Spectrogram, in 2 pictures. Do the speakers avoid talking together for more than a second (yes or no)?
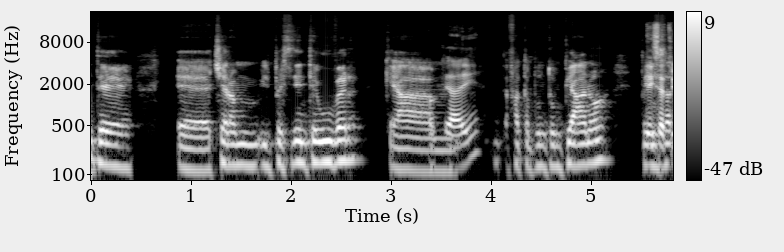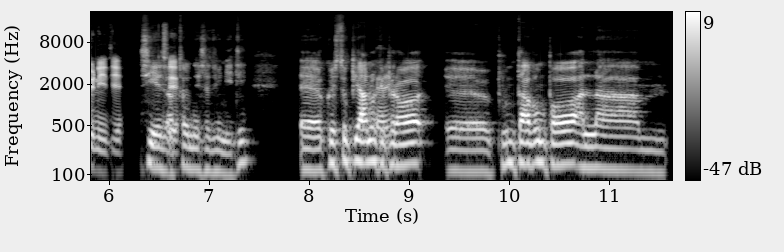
yes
